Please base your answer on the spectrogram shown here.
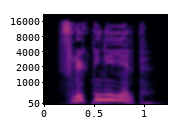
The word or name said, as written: flygtningehjælp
